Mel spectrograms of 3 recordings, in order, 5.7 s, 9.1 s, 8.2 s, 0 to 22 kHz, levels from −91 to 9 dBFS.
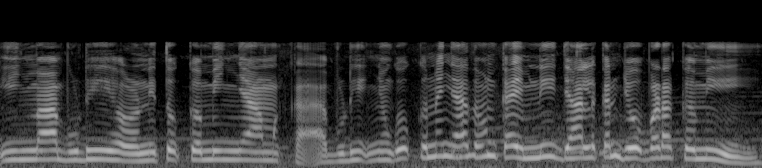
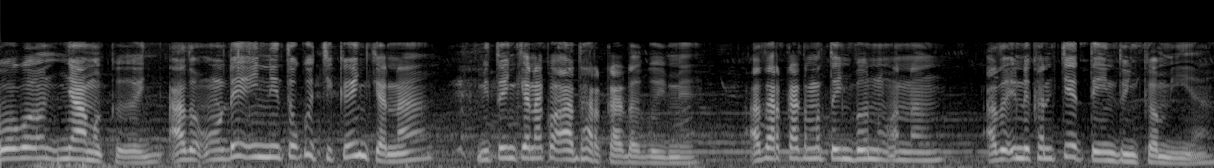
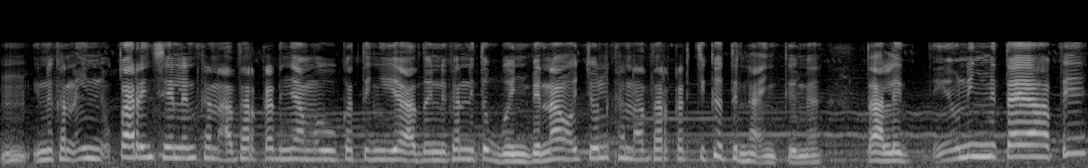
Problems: constant background noise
